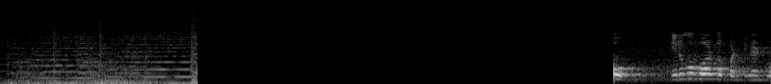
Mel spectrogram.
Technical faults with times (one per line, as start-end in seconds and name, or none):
1.97-6.14 audio dropout to silence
